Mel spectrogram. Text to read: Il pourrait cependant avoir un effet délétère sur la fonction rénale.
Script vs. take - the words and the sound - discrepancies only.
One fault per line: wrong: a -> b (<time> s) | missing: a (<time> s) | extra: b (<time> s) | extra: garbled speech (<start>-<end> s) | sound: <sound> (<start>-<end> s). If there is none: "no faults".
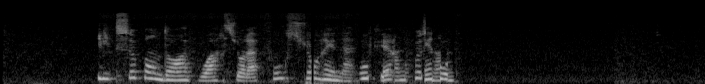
missing: pourrait (1.1 s)
missing: un effet délétère (2.3 s)
extra: garbled speech (3.6-4.5 s)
